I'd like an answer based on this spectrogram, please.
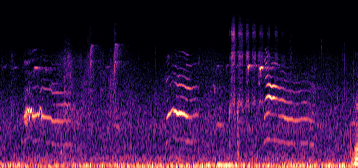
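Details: Diamond Nose, a female street cat fed for more than eight years and spayed, meows three times, each a harmonic rise-and-fall cry about a second long, with brief clicks, rustling and low background rumble outdoors.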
